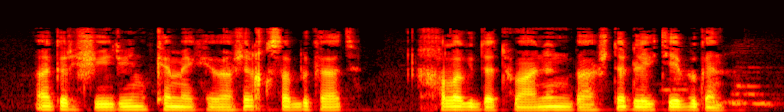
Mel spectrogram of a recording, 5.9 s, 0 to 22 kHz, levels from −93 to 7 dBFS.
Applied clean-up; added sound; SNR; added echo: none; none; none; none.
